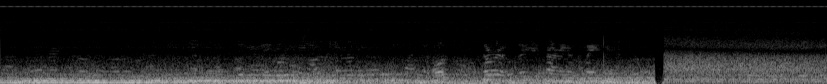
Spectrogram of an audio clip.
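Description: A vehicle engine droning low and steady under voices talking, then, after a sudden cut about six and a half seconds in, an even rushing noise of a boat's motor and wind on the water.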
